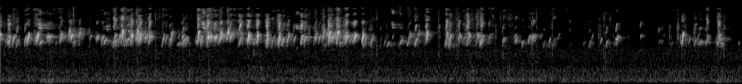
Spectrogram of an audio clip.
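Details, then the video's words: European goldfinch chatter to spur silent goldfinches into song, loud dense twittering and buzzy trills in the first half, thinning to scattered high chips. "بتبتة وستستة رهيبة في تحفيز الحسون على التغريد - فعالة مع الحسون الصامت"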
